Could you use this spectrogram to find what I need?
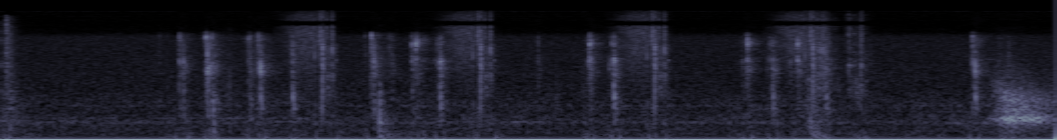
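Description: Short electronic blips sound as menu options are chosen.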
